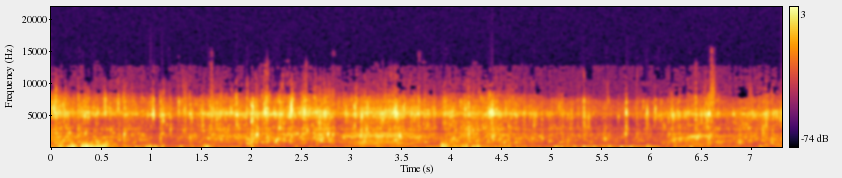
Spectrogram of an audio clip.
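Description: Lake water lapping and splashing at the shore, with wind rumbling on the microphone; a hand moving in the shallows makes the loudest splashing in the first second.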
